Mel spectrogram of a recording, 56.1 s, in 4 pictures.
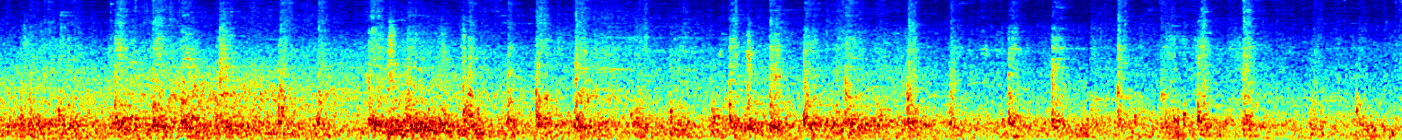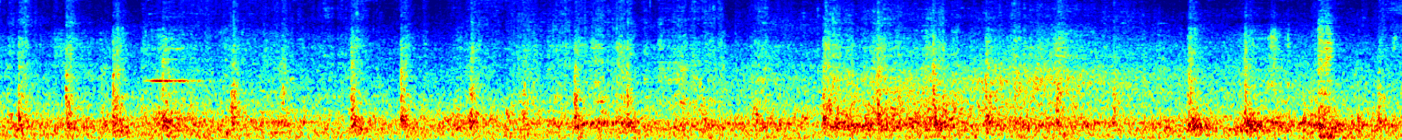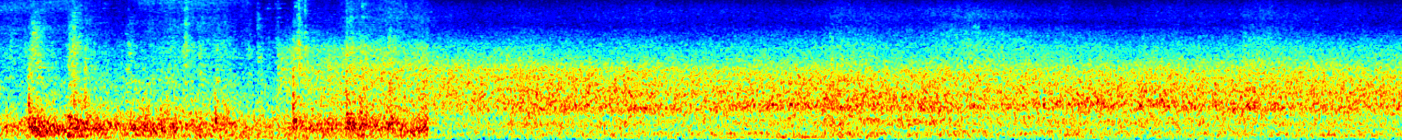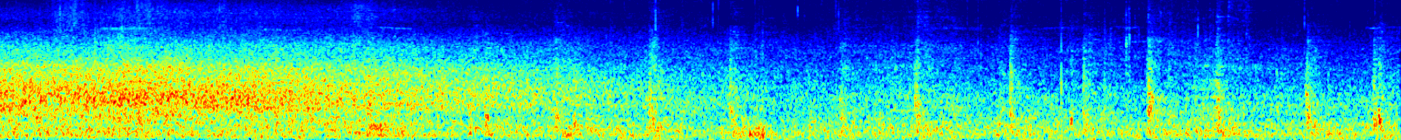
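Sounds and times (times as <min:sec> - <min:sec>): wheels clicking over rail joints: 0:00.0 - 0:32.4, 0:46.8 - 0:56.0
freight train rolling past: 0:00.0 - 0:56.0
steady rushing noise: 0:16.3 - 0:55.7.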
